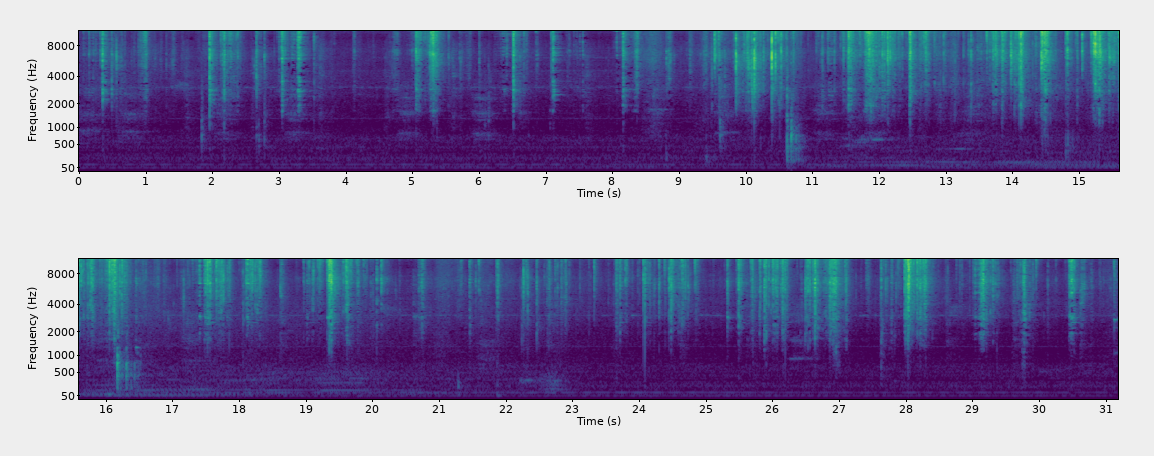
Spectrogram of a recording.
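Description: Dry, papery shallot skins crackling and tearing as they are peeled and scraped off with a cleaver: a run of short, irregular crisp snaps, with a couple of duller knocks around the middle.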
